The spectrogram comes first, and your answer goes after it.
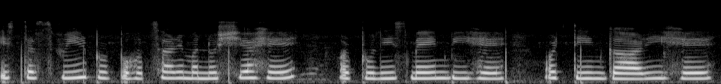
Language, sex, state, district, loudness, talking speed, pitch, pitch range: Hindi, female, Arunachal Pradesh, Papum Pare, -15 LUFS, 125 wpm, 280 Hz, 270-295 Hz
